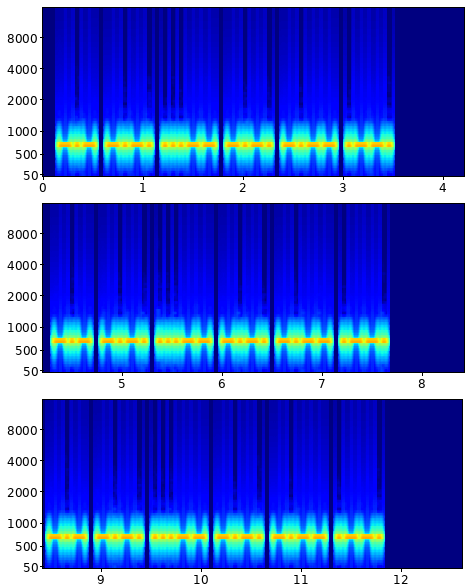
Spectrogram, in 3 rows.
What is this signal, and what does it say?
Morse code, heard as a keyed tone, about 29 wpm, 700 Hz. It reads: KC3CYP KC3CYP KC3CYP
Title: USA Call Signs - 6 Characters - Repeated 3x - 30wpm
